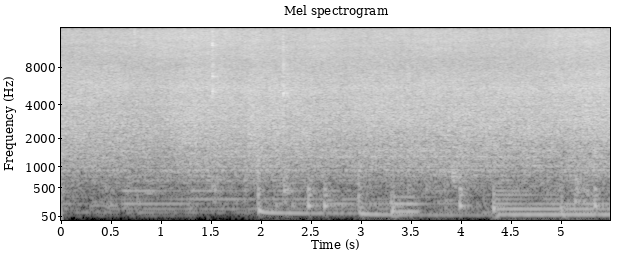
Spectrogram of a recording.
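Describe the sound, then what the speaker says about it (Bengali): Mixed vegetables fry in a pan with a constant sizzle while a utensil stirs and scrapes through them, producing intermittent knocks and clatters over the hiss. "সবজি দেওয়ার পর খুব ভালোভাবে নেড়ে চেড়ে দিতে হবে, আর এটা খুব ঘন ঘন নাড়তে হবে।"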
